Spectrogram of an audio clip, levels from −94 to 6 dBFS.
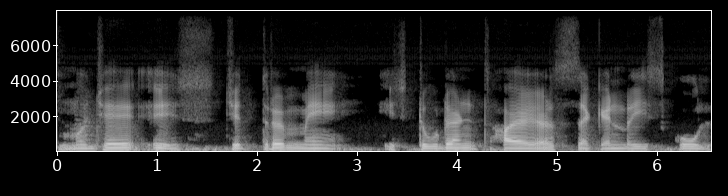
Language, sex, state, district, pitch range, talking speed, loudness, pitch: Hindi, male, Madhya Pradesh, Umaria, 100-110 Hz, 85 wpm, -22 LUFS, 105 Hz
